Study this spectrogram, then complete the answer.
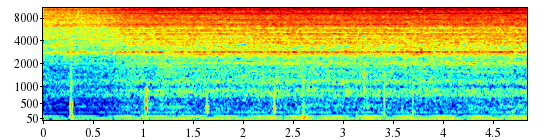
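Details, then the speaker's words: Freightliner truck at diesel idle: steady high hiss constant regardless of engine speed as compressed air leaks out of the air horn, a new leak not heard before. "now air is leaking out of the air horn"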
